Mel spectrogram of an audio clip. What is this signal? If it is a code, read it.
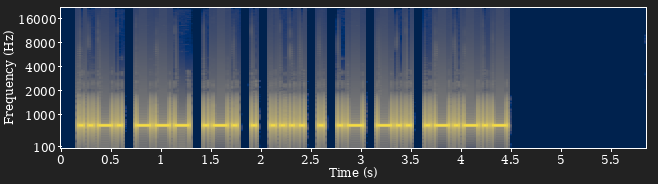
Morse code, heard as a keyed tone, about 25 wpm, 700 Hz. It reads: FOREHEAD.
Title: Easy Phrases 25wpm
